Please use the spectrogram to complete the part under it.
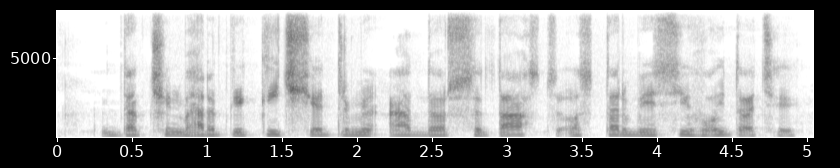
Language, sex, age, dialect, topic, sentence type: Maithili, male, 25-30, Southern/Standard, agriculture, statement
